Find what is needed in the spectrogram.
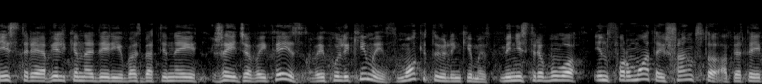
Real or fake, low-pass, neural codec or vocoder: fake; 7.2 kHz; codec, 16 kHz, 4.8 kbps, FACodec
